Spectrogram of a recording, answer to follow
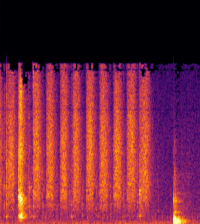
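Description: Fine-mist pump spray bottle of Smashbox Primer Water sprayed in quick repeated pumps, about four short hisses a second for about three seconds. A single louder thump comes about three and a half seconds in.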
